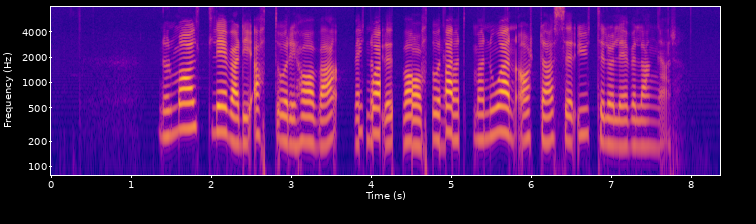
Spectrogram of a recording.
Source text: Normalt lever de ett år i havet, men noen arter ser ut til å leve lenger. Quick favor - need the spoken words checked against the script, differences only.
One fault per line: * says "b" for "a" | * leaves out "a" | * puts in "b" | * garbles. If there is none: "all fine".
* garbles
